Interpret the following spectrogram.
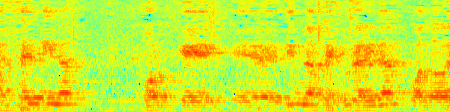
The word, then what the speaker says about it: fétida: Esto se pronuncia fétida porque tiene una peculiaridad: cuando esta lombriz se ve atacada, despide un olor para repeler a quien la ataca.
